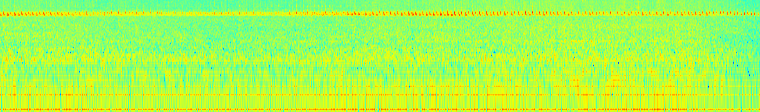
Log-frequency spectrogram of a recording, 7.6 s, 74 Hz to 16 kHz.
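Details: 2003 John Deere X485 garden tractor, 25 hp liquid-cooled Kawasaki EFI engine, about 660 hours, fuel pump just replaced: steady, even drone at constant speed with a faint high whine, no misfires or hunting; normal running.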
